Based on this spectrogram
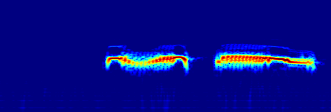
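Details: Lure spotted dove in the đồng thổ voice style, calling to stimulate and train newly caught birds for fighting: a low, wavering, stuttered coo followed after a short gap by a long, steady coo that sinks at its end. No other sounds.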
